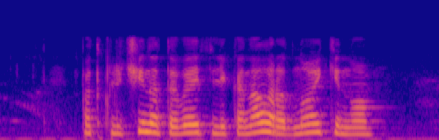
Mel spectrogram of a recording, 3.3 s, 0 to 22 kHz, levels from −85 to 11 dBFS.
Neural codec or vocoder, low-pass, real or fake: none; 7.2 kHz; real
